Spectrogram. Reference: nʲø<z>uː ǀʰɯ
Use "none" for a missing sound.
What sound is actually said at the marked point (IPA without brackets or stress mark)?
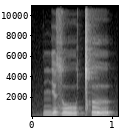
z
